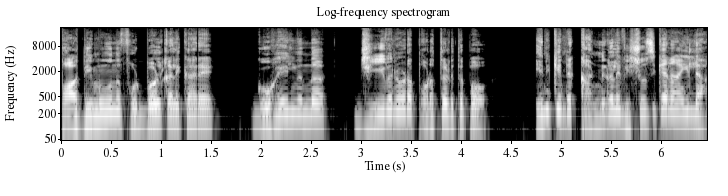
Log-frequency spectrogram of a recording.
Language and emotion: Malayalam, surprised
